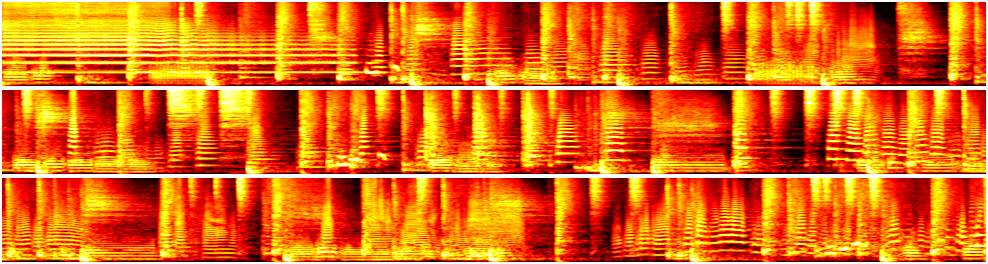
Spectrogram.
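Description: Instrumental jazz from a brass trio. A held brass note opens, lasting about three seconds. Quick, busy brass lines then weave over drum hits.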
